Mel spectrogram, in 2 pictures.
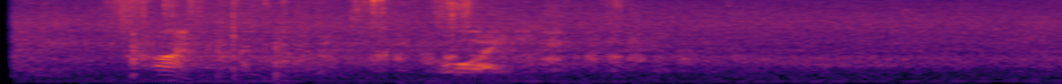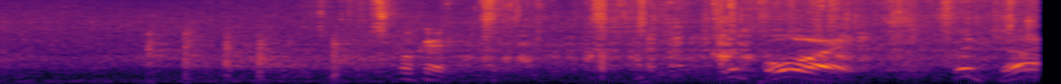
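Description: Short spoken cues to a German Shepherd, with the dog panting. A run of light clicks and rustles comes in the last few seconds as the dog climbs down and moves off.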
